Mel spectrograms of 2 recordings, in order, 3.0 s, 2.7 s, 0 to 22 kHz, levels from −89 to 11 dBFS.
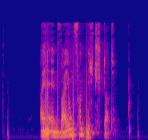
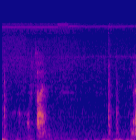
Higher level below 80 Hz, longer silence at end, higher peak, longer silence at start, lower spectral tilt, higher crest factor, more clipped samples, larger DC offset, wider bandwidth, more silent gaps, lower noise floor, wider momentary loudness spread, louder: first, -48 dBFS vs -70 dBFS; first, 0.35 s vs 0 s; first, -10 dBFS vs -18 dBFS; first, 0.8 s vs 0.05 s; first, -5.5 dB/octave vs -3 dB/octave; second, 18 dB vs 24 dB; neither; neither; about the same, 11.5 kHz vs 11.5 kHz; neither; first, -76 dBFS vs -63 dBFS; second, 15 LU vs 23 LU; first, -24 LUFS vs -40 LUFS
